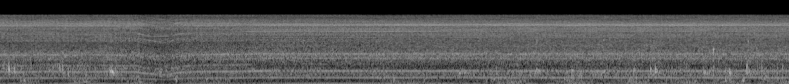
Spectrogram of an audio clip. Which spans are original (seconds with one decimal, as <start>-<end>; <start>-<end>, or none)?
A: 1.1-3.8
